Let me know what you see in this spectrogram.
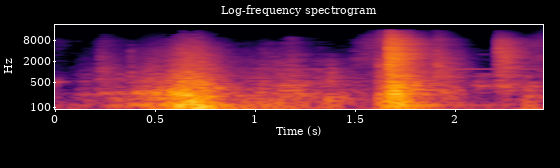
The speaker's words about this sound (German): Die Tür geht zu, weil ich wollte.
